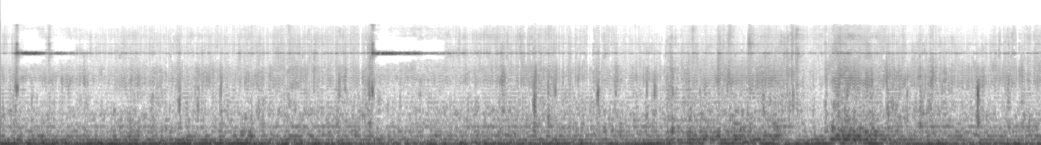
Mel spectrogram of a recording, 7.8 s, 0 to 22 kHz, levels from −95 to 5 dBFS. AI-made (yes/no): yes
